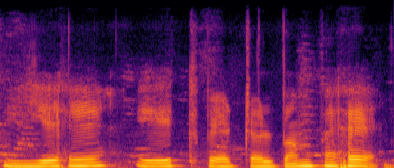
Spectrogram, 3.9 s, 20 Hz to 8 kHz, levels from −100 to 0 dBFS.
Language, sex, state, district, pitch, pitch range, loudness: Hindi, male, Madhya Pradesh, Bhopal, 135 Hz, 120-145 Hz, -17 LUFS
